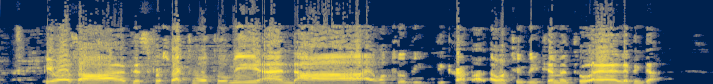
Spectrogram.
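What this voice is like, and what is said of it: Generic foreign accent. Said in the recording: “That was my generic foreigner accent.”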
